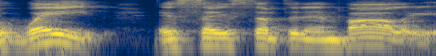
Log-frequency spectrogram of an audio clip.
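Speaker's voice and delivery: ordinary delivery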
